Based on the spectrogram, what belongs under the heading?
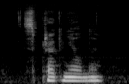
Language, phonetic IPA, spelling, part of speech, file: Polish, [spraɟˈɲɔ̃nɨ], spragniony, adjective, LL-Q809 (pol)-spragniony.wav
